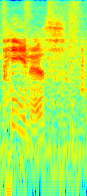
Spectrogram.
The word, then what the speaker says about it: Pinesse: First of all, it's pronounced penis.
